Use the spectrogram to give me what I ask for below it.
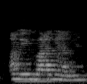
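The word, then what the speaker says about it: בנימין: Banyamin. God, name sound like fake Israelite over there. Ben Yazirel, that's what you sound like over there. So you got Banyamin.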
